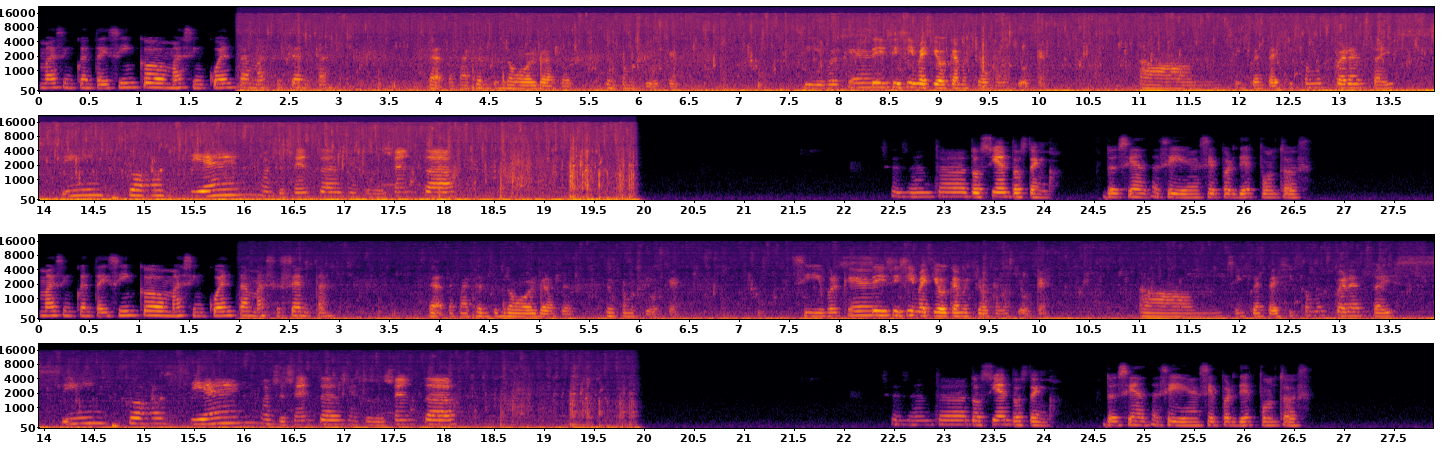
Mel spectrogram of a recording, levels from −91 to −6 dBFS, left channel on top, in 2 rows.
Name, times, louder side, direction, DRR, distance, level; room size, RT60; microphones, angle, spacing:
voice 1, 0.0-3.0 7.5-8.5 24.6-26.6, equal, 20° right, 0.7 m, -35 dB
sound 1, 2.0-19.9, left 6 dB, 85° left, 0.3 m, -33 dB
voice 2, 3.9-5.3 5.7-6.4 8.3-10.1 11.0-14.6 14.9-18.1 22.5-24.0, left 2 dB, 25° left, 0.7 m, -33 dB
3.2 x 2.3 x 2.9 m
head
